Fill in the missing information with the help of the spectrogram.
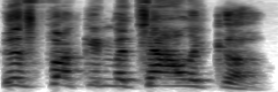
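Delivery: high, put-on voice of the gruff mentor; imitating Johnny. Manager scolding the young singer, high put-on voice. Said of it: "He'd be like".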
